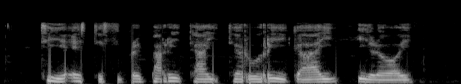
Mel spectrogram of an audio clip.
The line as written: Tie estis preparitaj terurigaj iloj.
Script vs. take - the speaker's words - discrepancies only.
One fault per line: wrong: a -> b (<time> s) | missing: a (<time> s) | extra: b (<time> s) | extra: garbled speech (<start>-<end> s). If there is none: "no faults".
no faults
